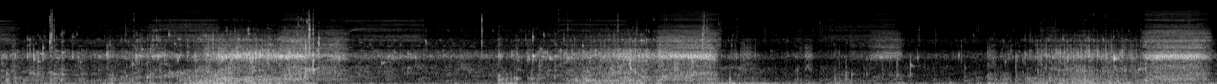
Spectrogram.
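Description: Scuba diver breathing through a regulator underwater: three breaths, each a loud rush of air and gurgling bubbles lasting a second or two, about four seconds apart.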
